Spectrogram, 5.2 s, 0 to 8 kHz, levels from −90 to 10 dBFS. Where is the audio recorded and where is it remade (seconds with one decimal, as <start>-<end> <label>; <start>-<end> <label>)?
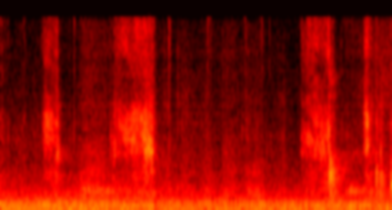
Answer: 0.0-0.7 recorded; 0.7-3.1 remade; 3.1-4.6 recorded; 4.6-5.2 remade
